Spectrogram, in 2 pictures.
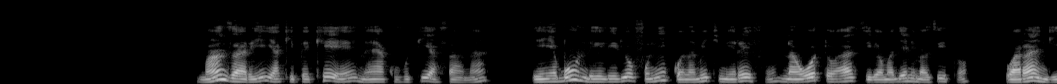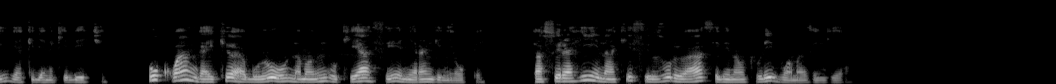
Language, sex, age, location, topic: Swahili, male, 25-35, Dar es Salaam, agriculture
